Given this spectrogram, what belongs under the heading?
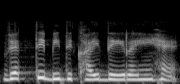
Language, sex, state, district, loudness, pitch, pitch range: Hindi, female, Uttar Pradesh, Shamli, -14 LUFS, 230 Hz, 225-255 Hz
